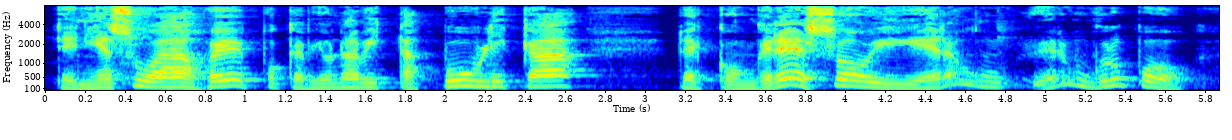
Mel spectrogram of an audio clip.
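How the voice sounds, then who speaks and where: Older man, husky voice, musing. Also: on the high side, lively intonation, normal speed. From New York. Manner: thoughtful, hesitant, trails off softly. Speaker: veteran journalist guest. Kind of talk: reflective interview answers.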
